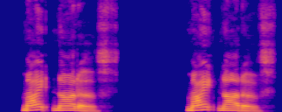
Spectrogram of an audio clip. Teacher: And the T in not turns into the flap.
